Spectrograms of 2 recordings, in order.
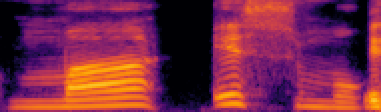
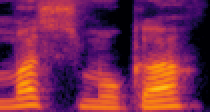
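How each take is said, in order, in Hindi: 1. शब्द अलग-अलग बोले जाते हैं, हर एक पूरा। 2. शब्द आपस में जुड़ जाते हैं, एक स्वर गिर जाता है।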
